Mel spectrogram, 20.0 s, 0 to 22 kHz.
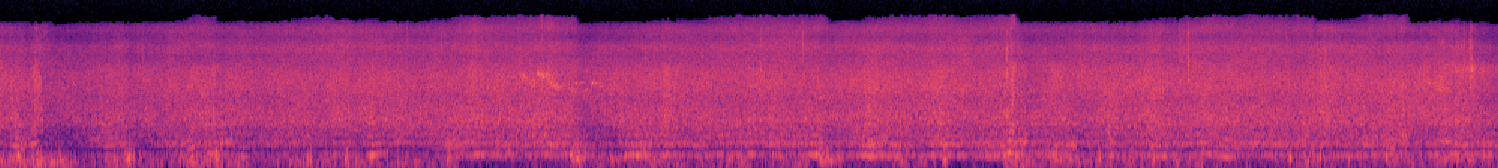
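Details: Dense continuous droning of many honey bees flying around a hive entrance, filmed up close with a GoPro Hero 7 Black during sunny February weather; low humming fluctuates as individual bees pass near, with occasional knocks of bees landing on the camera.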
